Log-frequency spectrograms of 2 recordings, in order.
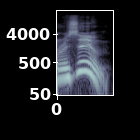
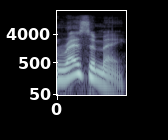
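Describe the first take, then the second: First: The final E is not sounded. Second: The final E is sounded aloud. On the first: "but silent on resume" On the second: "the E is pronounced on resume"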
